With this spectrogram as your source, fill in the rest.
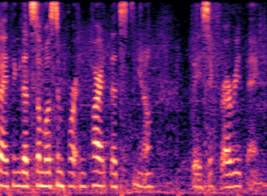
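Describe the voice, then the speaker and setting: Music plays behind a woman as she talks. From Quebec. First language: French. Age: 20s. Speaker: pop singer. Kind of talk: TV interview.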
